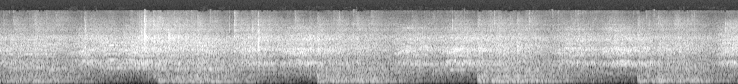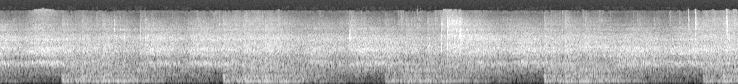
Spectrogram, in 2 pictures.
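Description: Ice hockey arena crowd noise with a fans' drum beating in a slow, regular pattern that repeats about every two seconds.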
